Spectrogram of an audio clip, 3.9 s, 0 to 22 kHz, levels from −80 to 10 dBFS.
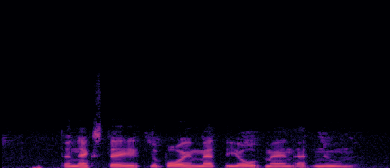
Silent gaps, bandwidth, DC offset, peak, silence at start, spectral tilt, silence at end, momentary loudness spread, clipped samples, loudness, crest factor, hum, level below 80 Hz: none; 9.6 kHz; under 0.1%; -10 dBFS; 0.35 s; -7.5 dB/octave; 0.35 s; 13 LU; under 0.1%; -29 LUFS; 20 dB; none; -64 dBFS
